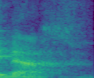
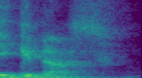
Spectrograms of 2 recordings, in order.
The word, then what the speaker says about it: Ignas: os novos em português Meu nome não é Inácio meu nome é ignas Ignácio não é tão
